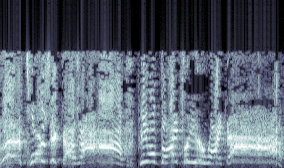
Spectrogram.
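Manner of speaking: acted very high, garbled, incoherent shrieking shout. Imitating an angry person insisting their vote matters: imitating someone screaming incoherently. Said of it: "now you're just screaming and you're being incoherent".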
